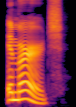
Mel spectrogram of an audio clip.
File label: "emerge", English; 3000 words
